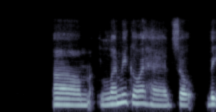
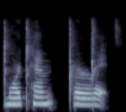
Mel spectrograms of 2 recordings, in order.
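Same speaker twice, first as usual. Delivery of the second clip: slow "more temperate", each syllable separate; broken into syllables; slower than usual. Shown as a demonstration. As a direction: split "temperate" into three measured syllables. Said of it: "temperate is actually three syllables".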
